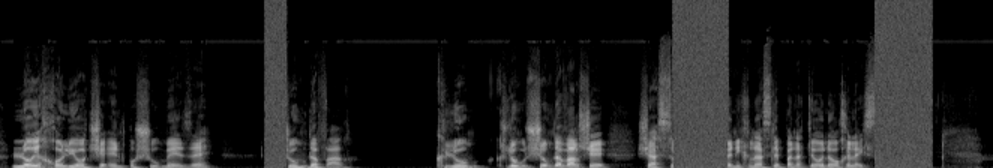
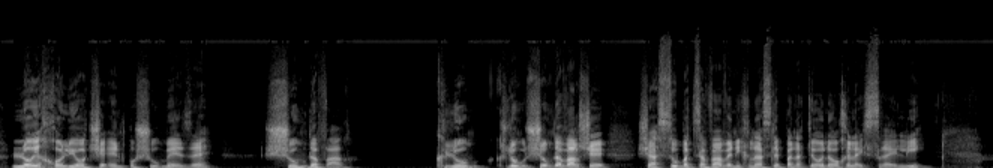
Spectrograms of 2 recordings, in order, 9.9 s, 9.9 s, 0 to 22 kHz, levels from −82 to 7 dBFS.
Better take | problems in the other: second | audio cutting out; filled with static; at 2.5 s, at 6.5 s for 0.5 s and at 8.5 s for 0.5 s

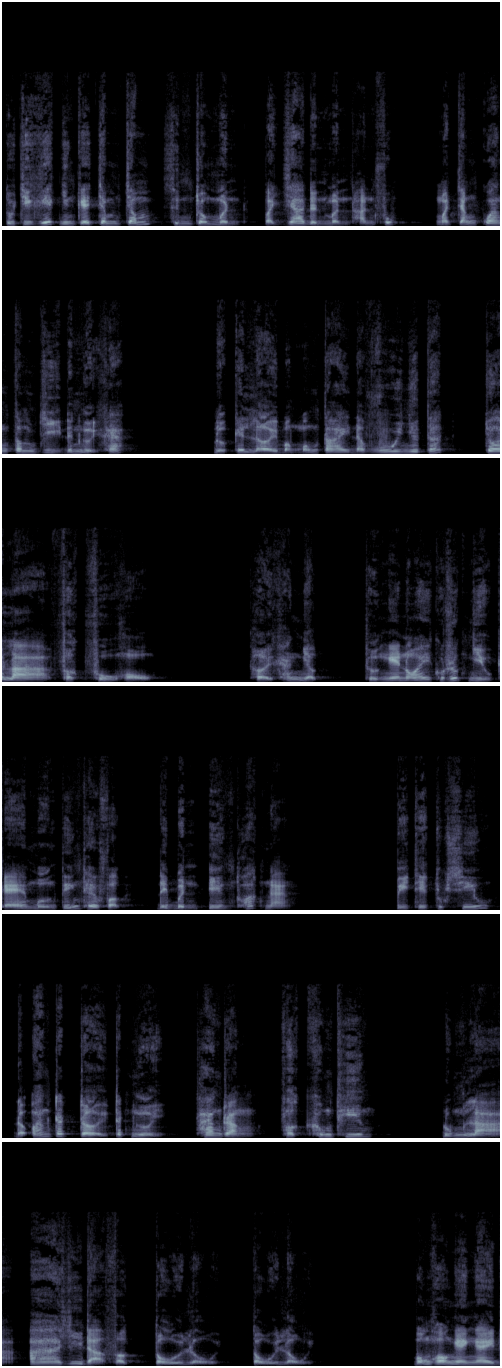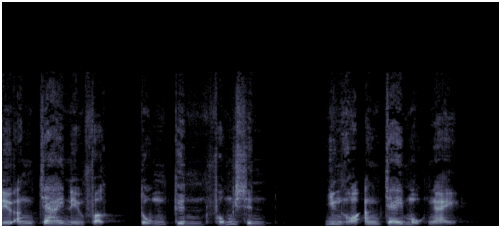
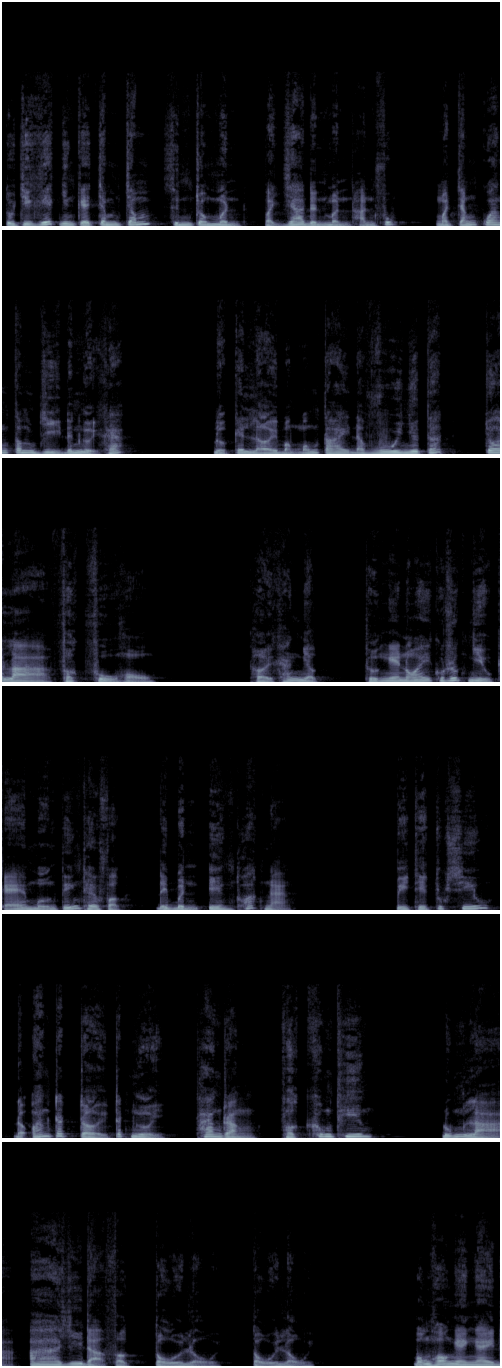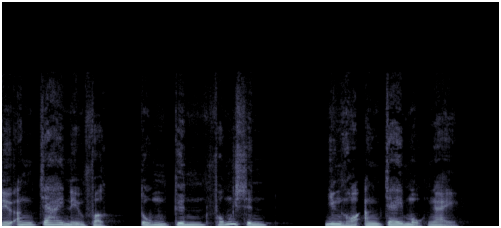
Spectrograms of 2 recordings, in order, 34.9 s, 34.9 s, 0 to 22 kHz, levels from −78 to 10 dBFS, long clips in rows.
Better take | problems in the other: second | thin; very; fading below 450 Hz

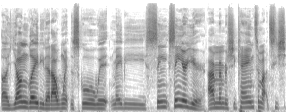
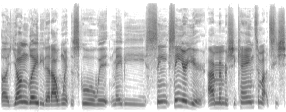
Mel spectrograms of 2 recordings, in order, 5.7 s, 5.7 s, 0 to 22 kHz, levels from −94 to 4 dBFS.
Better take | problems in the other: first | thin; somewhat; fading below 350 Hz

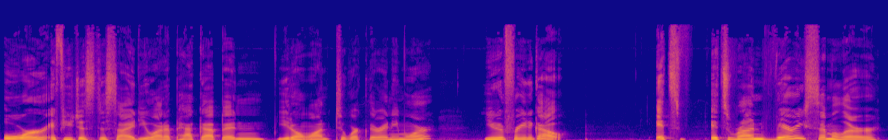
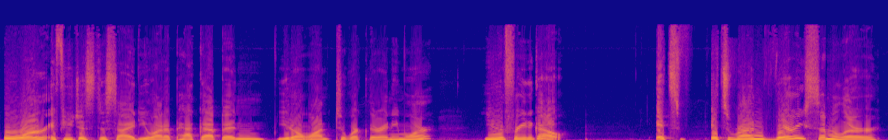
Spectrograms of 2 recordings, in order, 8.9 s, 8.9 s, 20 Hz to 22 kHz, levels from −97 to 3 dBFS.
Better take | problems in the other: first | distortion; slight; 7% of the sound clipped

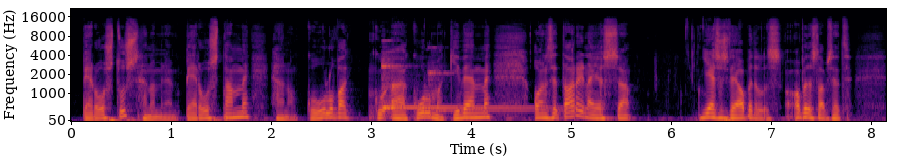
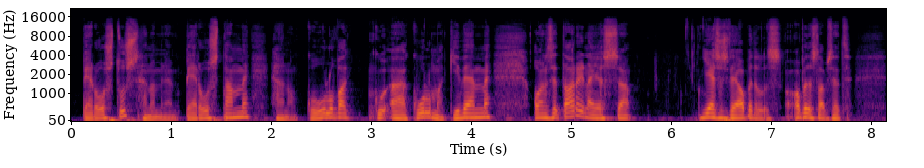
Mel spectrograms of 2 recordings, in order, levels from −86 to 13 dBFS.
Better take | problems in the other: second | doorbell; noticeable; from 3 to 4.5 s; peak 2 dB below the speech

